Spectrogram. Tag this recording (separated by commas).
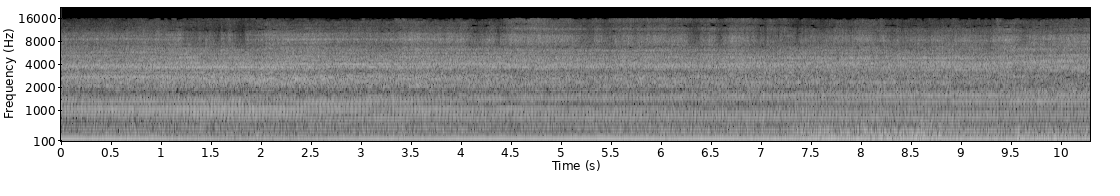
speedboat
